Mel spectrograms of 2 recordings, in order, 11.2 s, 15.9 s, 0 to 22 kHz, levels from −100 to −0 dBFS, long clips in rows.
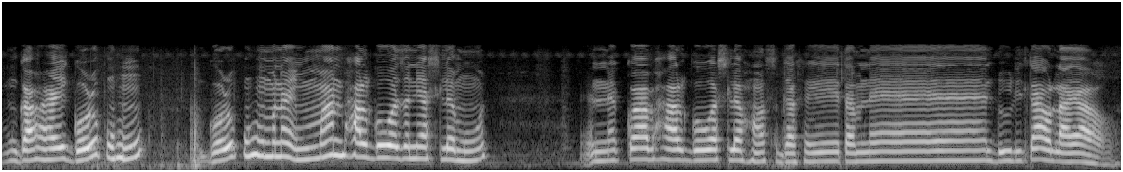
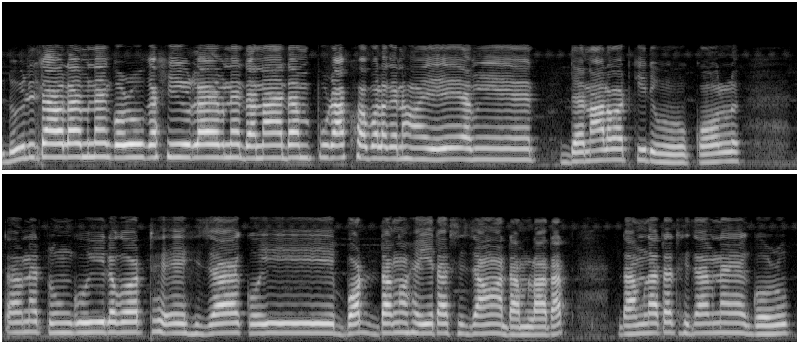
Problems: background sounds at intervals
